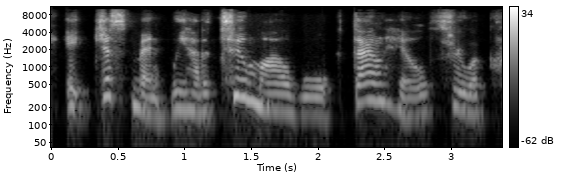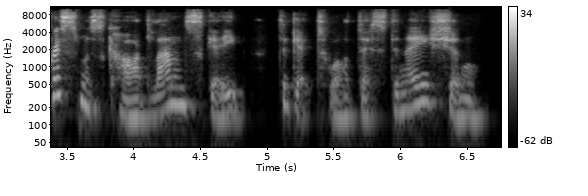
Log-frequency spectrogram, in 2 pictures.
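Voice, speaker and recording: A woman's voice: fairly low pitch, slightly rough. A woman reading a first-person story aloud in a dry, wry, understated way. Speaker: author reading own novel aloud.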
